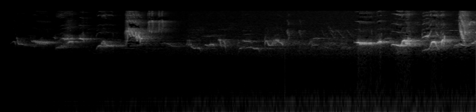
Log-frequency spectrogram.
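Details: Common blackbird singing at dawn in spring in the British countryside, recorded in real time: mellow warbled phrases alternating with thin, squeaky high twitters, a loud burst near two seconds and a denser twittering run at the end.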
